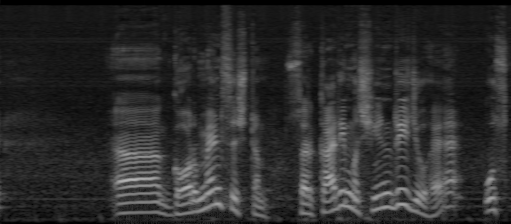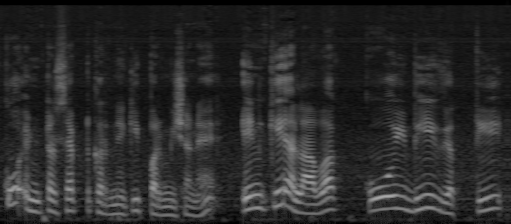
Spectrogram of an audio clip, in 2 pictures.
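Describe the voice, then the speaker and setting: Indian male legal explainer, fairly high but soft, mellow voice, informal lecture delivery with English terms mixed in. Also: a little hiss or hum.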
